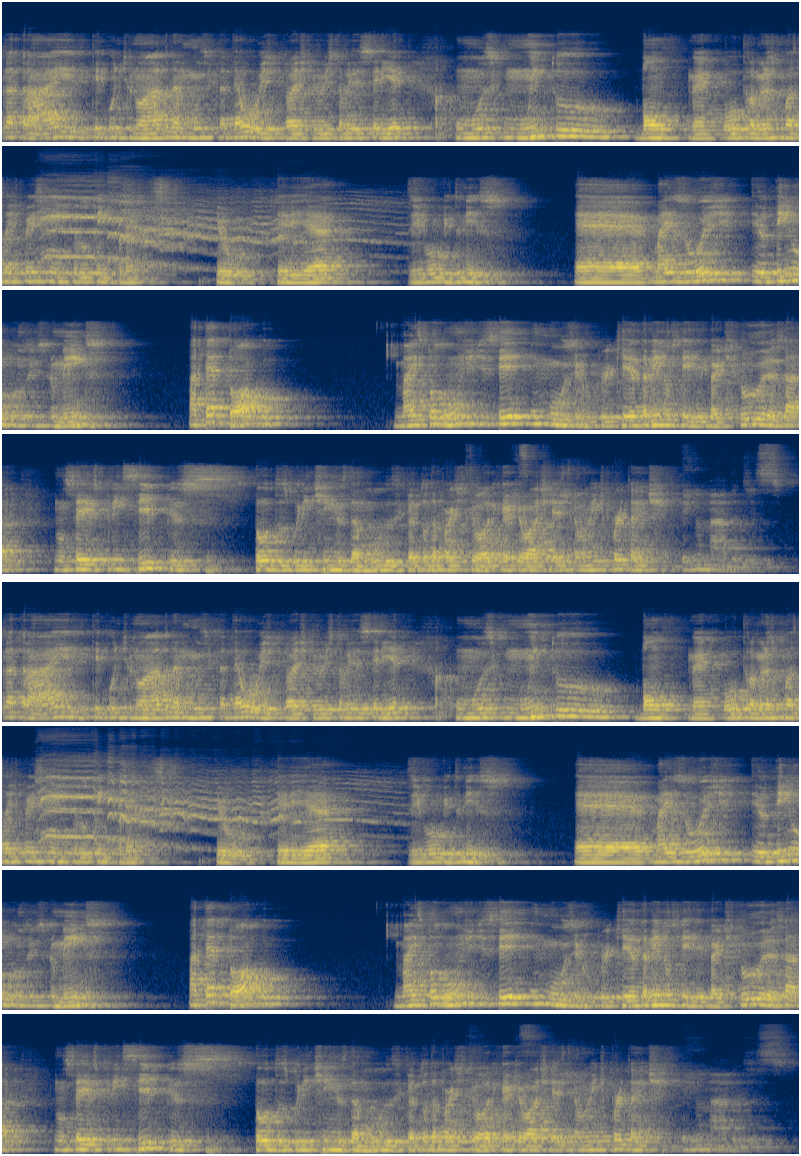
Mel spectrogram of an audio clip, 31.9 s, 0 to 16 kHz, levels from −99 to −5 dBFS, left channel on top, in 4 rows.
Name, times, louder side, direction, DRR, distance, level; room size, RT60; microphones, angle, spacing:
voice 1, 0.0-6.0 6.3-9.6 10.1-10.4 10.7-11.3 12.0-13.0 13.7-17.0 17.8-18.6 19.9-24.0 24.4-30.5, equal, 5° left, 2 dB, 5.1 m, -22 dB
Laughter, 8.3-11.9, right 2 dB, 25° right, 7.7 m, -31 dB
voice 2, 28.2-30.0 30.5-31.7, equal, 50° left, 5 dB, 6.8 m, -34 dB
28.5 x 17.0 x 8.7 m, 0.77 s
head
